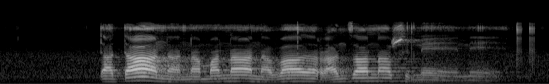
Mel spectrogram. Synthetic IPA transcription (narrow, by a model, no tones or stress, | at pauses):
tʼatʼananamananaβar̤and͡zanaʂinɛːnɛ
